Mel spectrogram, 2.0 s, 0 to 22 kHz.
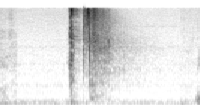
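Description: A single shot from an FX Impact M4 .22-calibre PCP air rifle, a sharp crack about a third of the way in with a brief trailing tail. It is a heavy 25.4-grain pellet fired on the 18-grain tune, clocking only about 770 feet per second, too slow for that pellet.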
